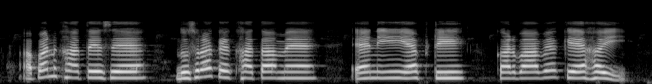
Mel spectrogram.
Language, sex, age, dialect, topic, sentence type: Magahi, female, 18-24, Western, banking, question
